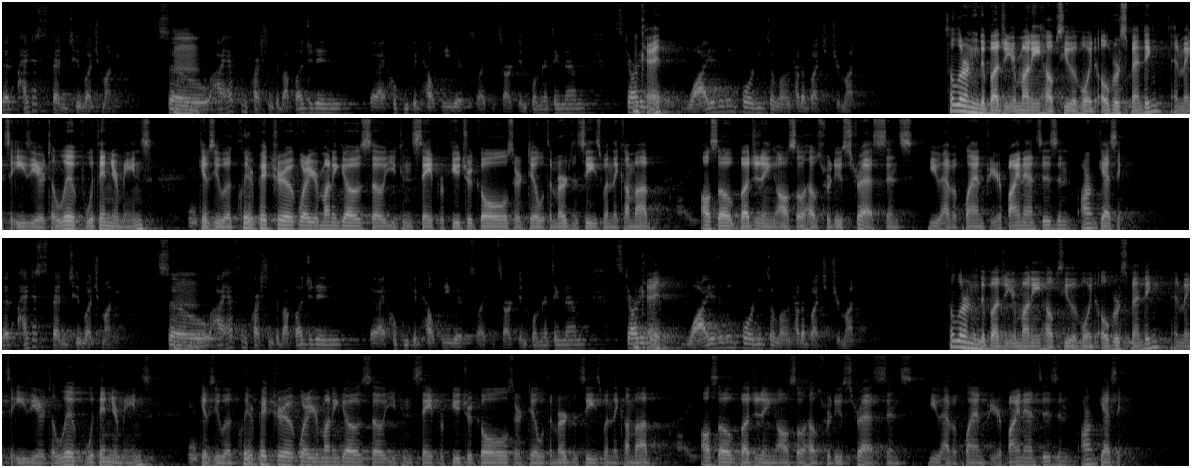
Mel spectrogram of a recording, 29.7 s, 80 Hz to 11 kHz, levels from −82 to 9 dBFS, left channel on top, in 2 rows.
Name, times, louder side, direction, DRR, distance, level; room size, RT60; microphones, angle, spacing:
voice 1, 0.0-1.5 2.0-4.3 4.6-8.2 8.6-10.7 17.2-17.5 23.4-23.6, right 1 dB, 15° right, 10 dB, 0.8 m, -45 dB
voice 2, 7.9-8.2 11.8-16.7 17.3-23.0 23.6-28.8, left 6 dB, 75° left, 15 dB, 0.6 m, -35 dB
27.5 x 12.5 x 10.0 m, 1.5 s
head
